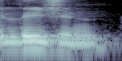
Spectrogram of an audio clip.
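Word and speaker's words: elision: sound shouldn't be here please note that it should be illion so the sure sound is not included it's a typographical error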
